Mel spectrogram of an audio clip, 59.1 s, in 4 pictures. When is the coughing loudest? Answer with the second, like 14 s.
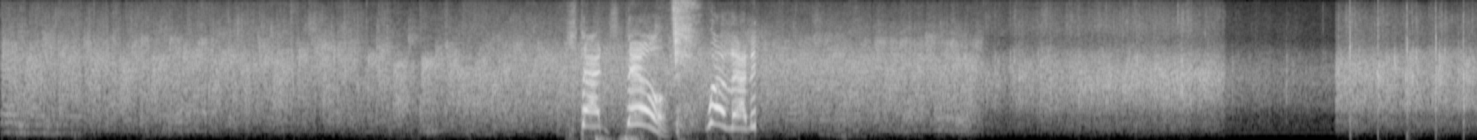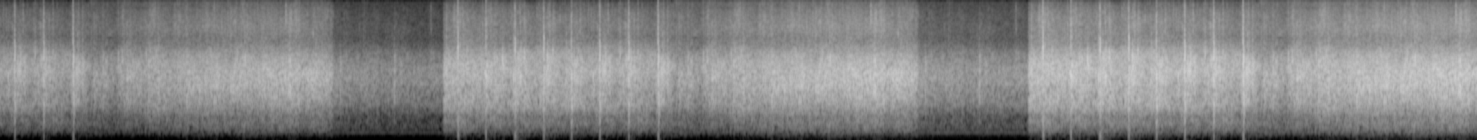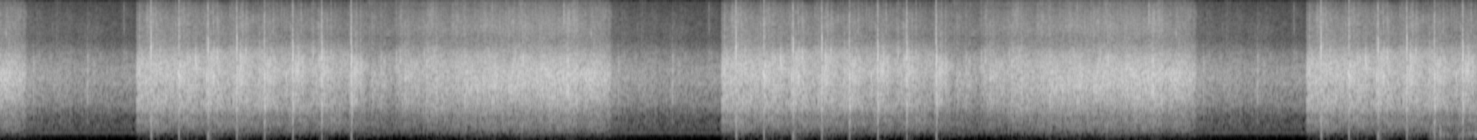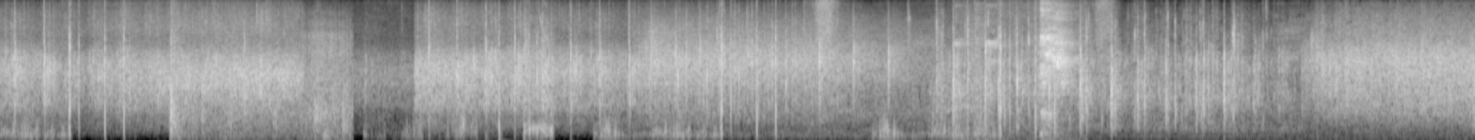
55 s.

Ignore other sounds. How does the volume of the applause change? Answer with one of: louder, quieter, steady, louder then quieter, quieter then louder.
louder.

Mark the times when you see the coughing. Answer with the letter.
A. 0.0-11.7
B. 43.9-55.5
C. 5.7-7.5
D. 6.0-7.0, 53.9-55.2
D.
